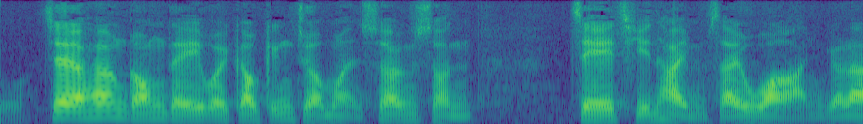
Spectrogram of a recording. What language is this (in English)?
Cantonese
